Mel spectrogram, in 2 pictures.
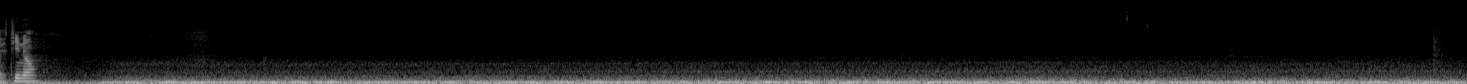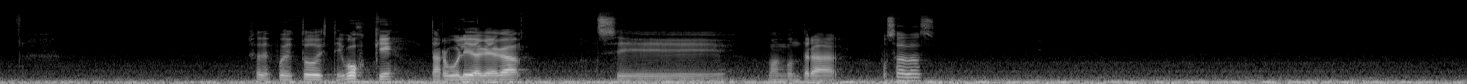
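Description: A bus engine hums low and steady as it drives along.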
